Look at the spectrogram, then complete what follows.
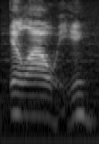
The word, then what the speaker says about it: Illaoi: ill right healing damage and defense ill owie illaoi got it illaoi allows her to read and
